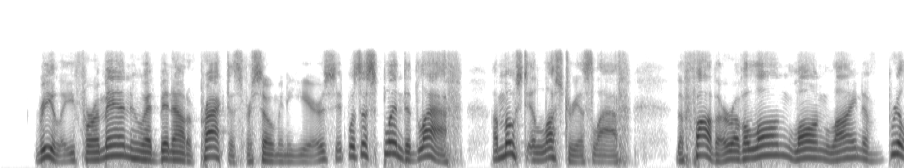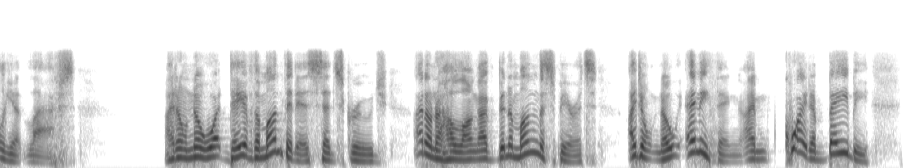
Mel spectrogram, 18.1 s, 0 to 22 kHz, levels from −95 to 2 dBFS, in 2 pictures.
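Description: No technical faults are audible.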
